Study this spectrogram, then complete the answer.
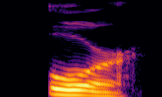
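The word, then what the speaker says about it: or (עור): The word skin in Hebrew is pronounced or. Did you get that? So in Hebrew, you pronounce skin or the same as light, except it's spelled a little bit different.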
